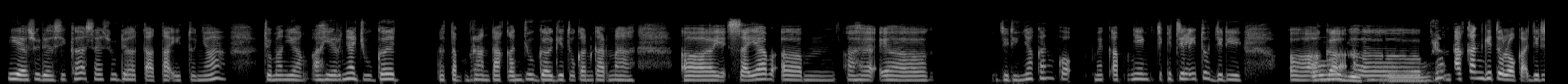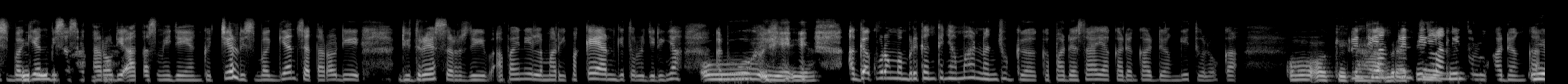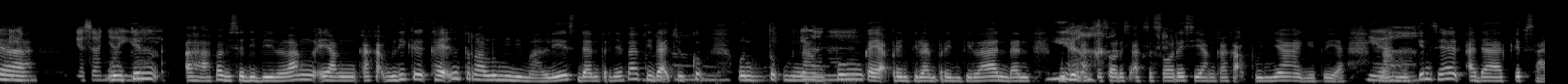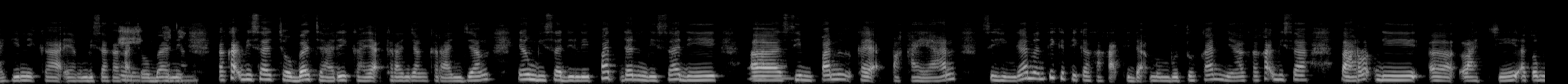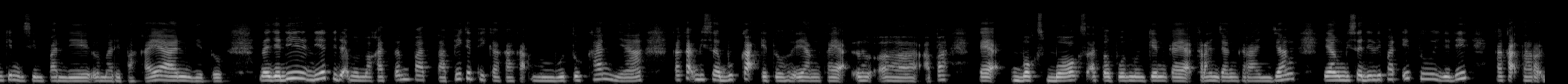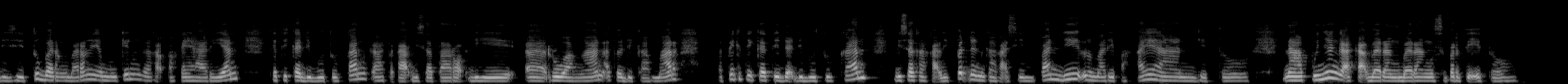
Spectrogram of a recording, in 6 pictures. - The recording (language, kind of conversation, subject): Indonesian, advice, Bagaimana cara memilah barang saat ingin menerapkan gaya hidup minimalis?
- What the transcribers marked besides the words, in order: in English: "dresser"; laugh; other background noise; laughing while speaking: "Iya"; chuckle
